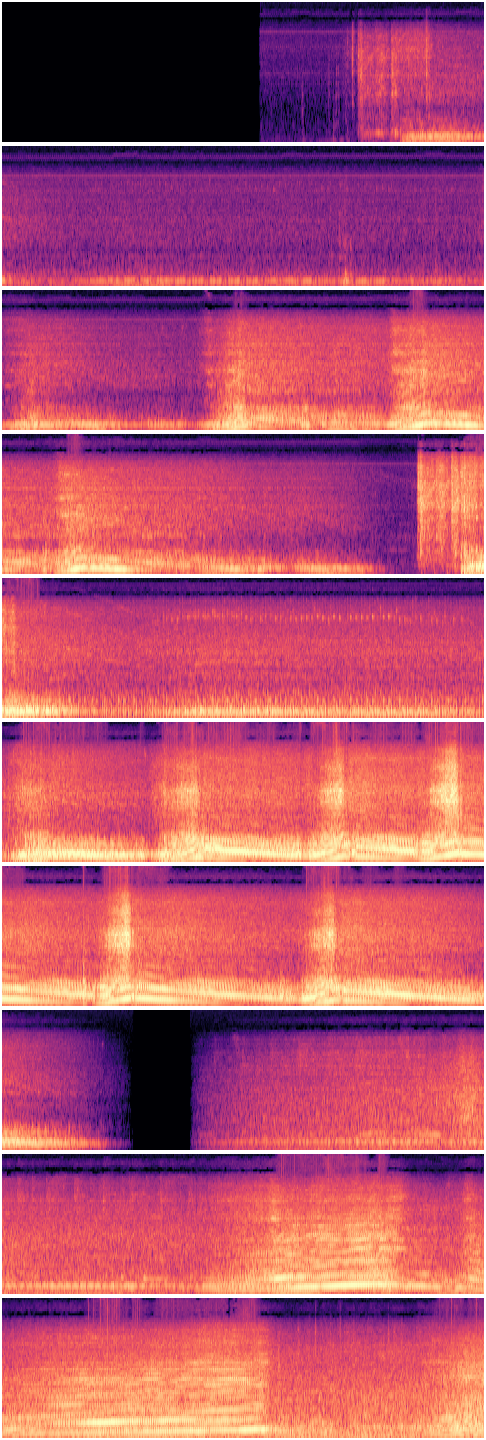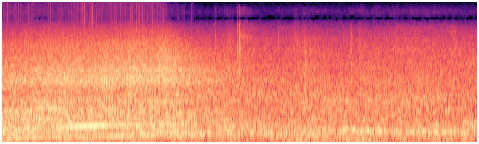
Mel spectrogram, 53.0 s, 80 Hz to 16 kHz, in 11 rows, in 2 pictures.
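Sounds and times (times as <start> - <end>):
car engine idling: 3.3 - 12.0, 16.0 - 27.4, 35.7 - 45.2, 50.0 - 52.9
car engine revving: 3.5 - 34.8, 35.8 - 52.9.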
